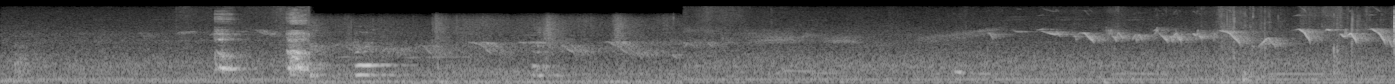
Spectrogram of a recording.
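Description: Outdoor birds chirping: a rapid run of short, high, falling chirps in the second half. About a second in, three sharp clicks are louder than anything else.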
